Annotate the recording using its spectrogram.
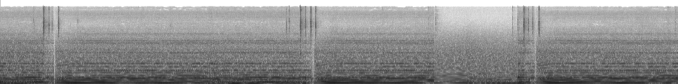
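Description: Low, sustained synthesizer pad from a software synth playing long held notes while pad presets are auditioned one after another. Brief clicks come about a second in, near the middle and about eight seconds in, where the notes change or a new preset loads, and the sound thins out just before the last click.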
